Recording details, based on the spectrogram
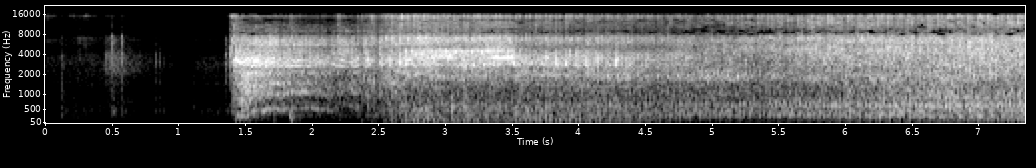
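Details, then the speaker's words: Machine with fuel pump recall done: cranks briefly, catches cleanly and settles into a steady, even run with no knocks or misses; runs pretty good though the engine light is still on. "Runs pretty good. Engine light's on still on this one too. But it's good enough for me."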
